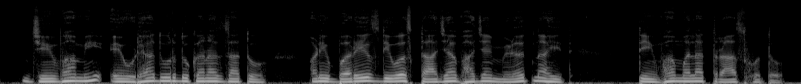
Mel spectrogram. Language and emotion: Marathi, sad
